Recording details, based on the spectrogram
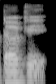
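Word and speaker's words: Tukey: Originally this particular method is developed by John Turkey sorry yeah okay R is not there actually R is silent here in 1970s itself.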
